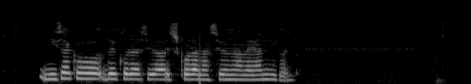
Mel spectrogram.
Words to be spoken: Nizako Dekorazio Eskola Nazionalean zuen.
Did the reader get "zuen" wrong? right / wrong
right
